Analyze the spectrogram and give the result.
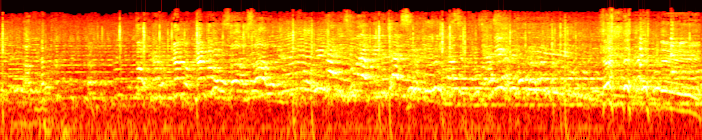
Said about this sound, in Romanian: Ia auziți cum joacă flăcăii și fetele focului. Lăutarii sunt negri ca tăciunii, iar bătrânii, sprijiniți în toiege, stau pe delături și își leagă în pletele de cenuș.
